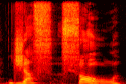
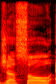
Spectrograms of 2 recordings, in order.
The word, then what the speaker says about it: Jussol: Chicago, that last song you heard by Just Soul, J-U-S-S-O-L,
